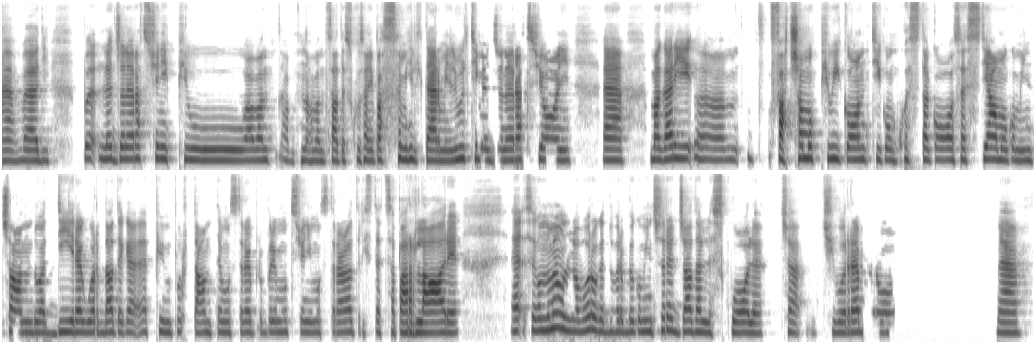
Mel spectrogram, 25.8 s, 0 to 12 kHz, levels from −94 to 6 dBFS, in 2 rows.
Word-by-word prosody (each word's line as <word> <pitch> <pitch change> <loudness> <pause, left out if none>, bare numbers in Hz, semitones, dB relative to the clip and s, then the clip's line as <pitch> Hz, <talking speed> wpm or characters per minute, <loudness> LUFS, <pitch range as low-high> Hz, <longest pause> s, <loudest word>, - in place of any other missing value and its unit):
Eh 205 0 +1
vedi. 210 -1 +1 0.4
P 250 -2 -2
le 240 -1 0
generazioni 240 +1 0
più 235 -1 -5 0.7
avan 215 0 -1
av 215 -3 -10
no, 215 - -4
avanzate, 205 0 -3
scusami, 215 +2 -4
passami 225 +2 0
il 220 -1 -5
termine, 210 -1 +4
le 215 - 0
ultime 235 -2 -1
generazioni, 215 0 -1 0.4
eh, 220 -1 +5 0.3
magari, 235 +2 +4
uhm, 225 -3 -4 0.2
f 270 - -22
facciamo 250 -2 +4
più 245 -1 -2
i 240 -2 +3
conti 230 0 -1
con 220 -1 -4
questa 230 +1 -3
cosa 225 0 -1
e - - -2
stiamo 230 0 +3
cominciando 210 0 0
a 210 - +1
dire: 220 +3 +1
"Guardate 215 0 0
che 215 0 -2
è 220 - -9
più 225 - -6
importante 210 -1 -4
mostrare 210 0 -4
le 210 - -10
proprie 215 +1 -7
emozioni, 215 0 -6
mostrare 215 0 -3
la 225 - 0
tristezza, 215 0 -9
parlare." 205 0 +7 0.6
E 235 0 +1
secondo 245 +1 0
me 290 - +6
è 300 - +6
un 270 -4 +3
lavoro 235 +4 +1
che 230 -2 -3
dovrebbe 220 +1 -4
cominciare 230 +2 -2
già 225 +3 +2
dalle 220 -2 -1
scuole; 205 -1 -2
cioè, 225 -3 -5 0.2
uhm, 200 -3 -26
ci - - -8
vorrebbero 210 -1 -2 1.3
Meh. 205 -1 +2
220 Hz, 145 wpm, -27 LUFS, 210-230 Hz, 1.3 s, parlare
